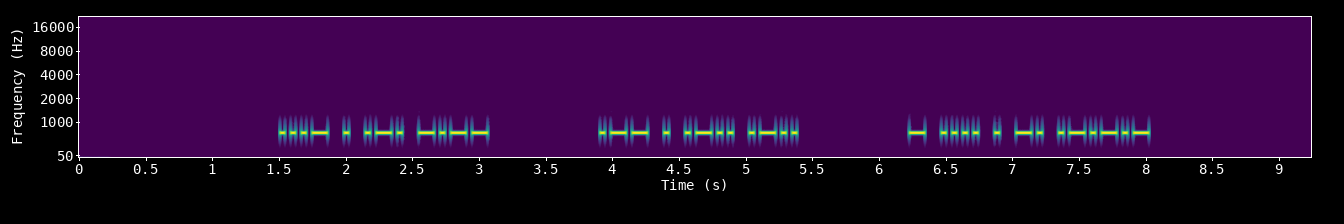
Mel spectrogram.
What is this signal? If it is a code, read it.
Morse code, heard as a keyed tone, about 32 wpm, 700 Hz. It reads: VERY WELL THEN.
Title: 3x Word-Spacing - Sentences from Top 200 Words - 30wpm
